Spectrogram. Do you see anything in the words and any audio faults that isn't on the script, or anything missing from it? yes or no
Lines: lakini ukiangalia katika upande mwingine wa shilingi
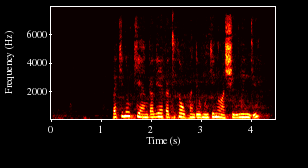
no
